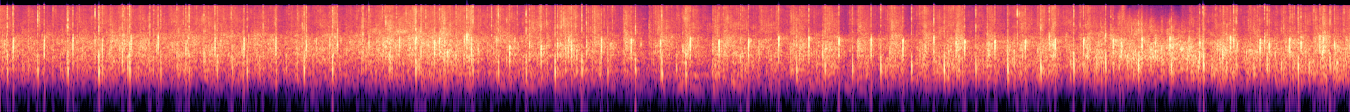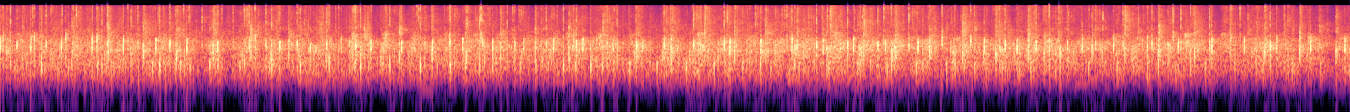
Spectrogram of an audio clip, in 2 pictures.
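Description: A seated audience applauding in a lecture room: long, sustained, dense clapping from many people that dies away at the very end.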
